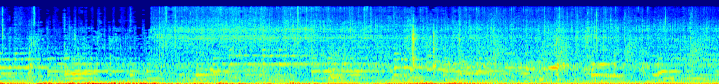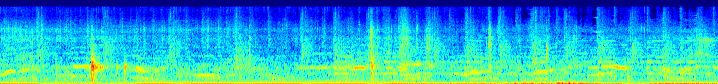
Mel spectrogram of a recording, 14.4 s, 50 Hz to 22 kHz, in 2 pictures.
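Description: Barbecue-sauce-glazed baby back ribs sizzling on the hot grate of a Weber Q1200 gas grill as they are lifted off with metal tongs, with a few sharp clicks of the tongs against the grate. Background music plays underneath.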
